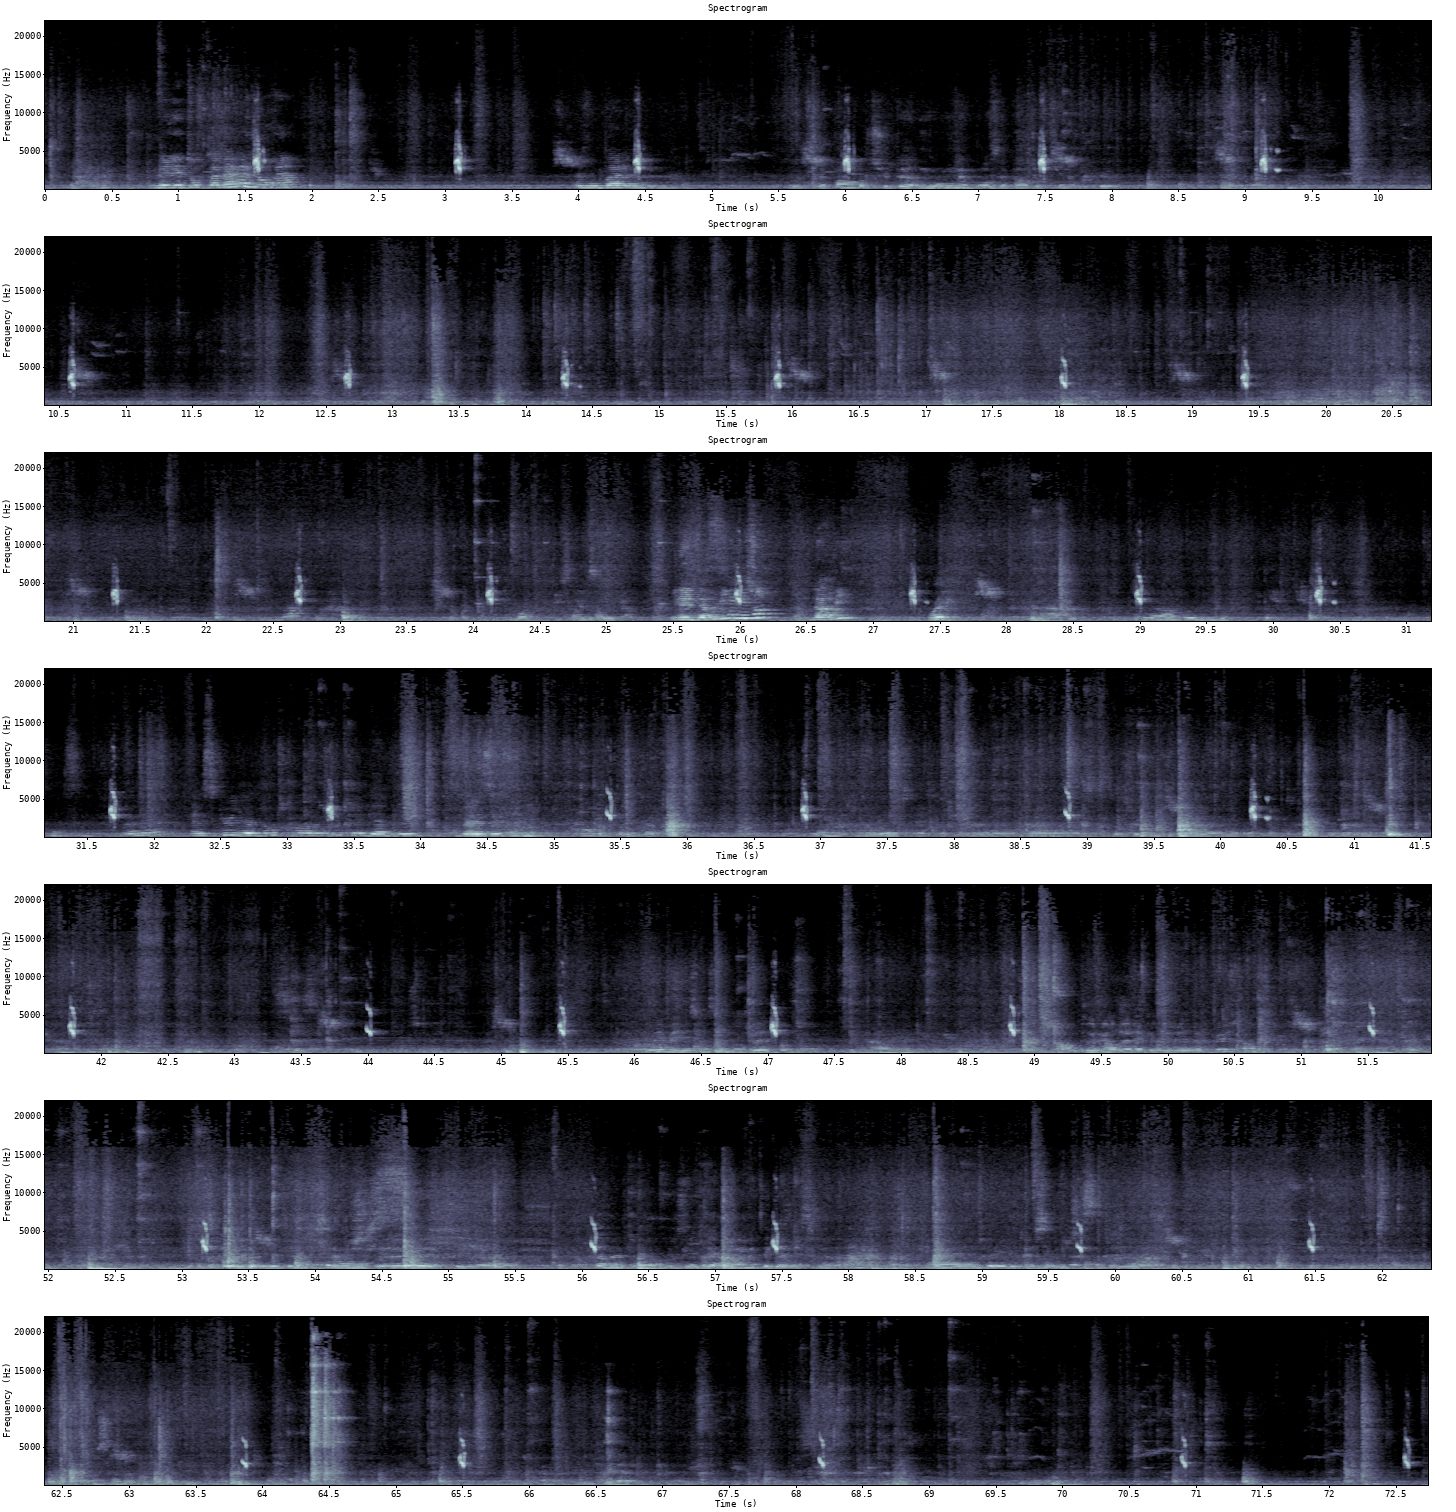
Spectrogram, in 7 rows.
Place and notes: Ottignies-Louvain-la-Neuve, Belgique - Birdsbay, hospital for animals
Birdsbay is a center where is given revalidation to wildlife. It's an hospital for animals. Here, we can hear a lonely greenfinch, mixed in the common sounds of the daily life of the center. Strangely, he's doing the timepiece. But why ?
Ottignies-Louvain-la-Neuve, Belgium, 22 August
